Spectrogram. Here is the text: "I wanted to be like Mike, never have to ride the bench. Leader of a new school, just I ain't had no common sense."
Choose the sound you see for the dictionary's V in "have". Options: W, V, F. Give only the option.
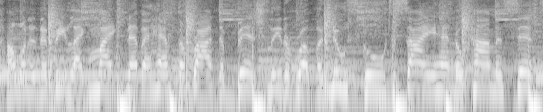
F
